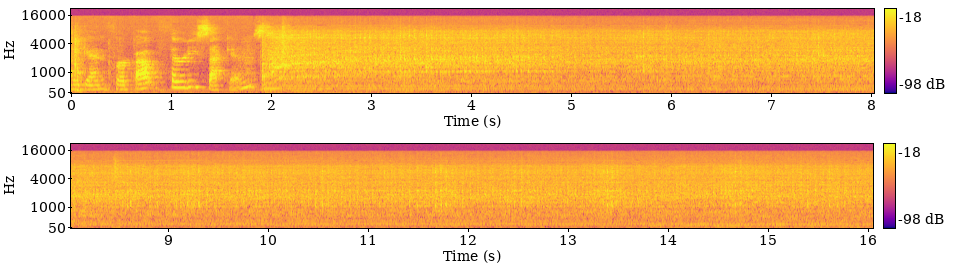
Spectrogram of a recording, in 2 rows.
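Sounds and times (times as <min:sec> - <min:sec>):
food processor motor running: 0:01.9 - 0:16.0.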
